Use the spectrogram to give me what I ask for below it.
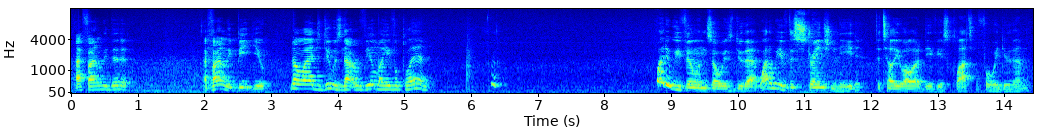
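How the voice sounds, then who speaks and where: A man's voice: medium pitch, sing-song, normal speed, pauses often, lightly acted. A man playing a gloating, smug villain. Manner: mocking, self-satisfied. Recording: roomy with faint background noise.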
